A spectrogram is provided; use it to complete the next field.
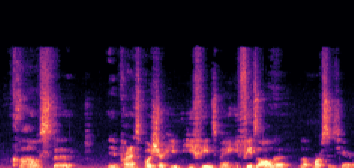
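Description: In a put-on character voice, the speaker mumbles at a moderate pace. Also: man, medium pitch for a man. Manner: sleepy, mumbling.

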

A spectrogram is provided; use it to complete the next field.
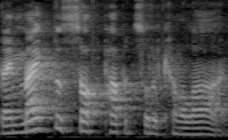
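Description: Audible room echo colors a man's voice as he talks at a fairly quick pace. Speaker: presenter. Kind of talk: tutorial. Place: home room. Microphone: phone near.

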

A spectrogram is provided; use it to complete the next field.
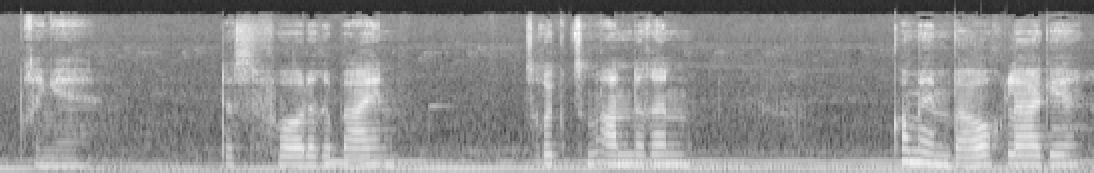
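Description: Over loud background noise, a woman with a very deep, low pitch speaks at a very slow pace with very wide pitch swings. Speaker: yoga teacher. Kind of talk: guided yoga instruction. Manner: calm, gentle.

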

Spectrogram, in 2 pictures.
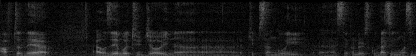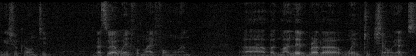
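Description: A man with a very deep, low pitch and a dark, mellow tone speaks in monotone, flat intonation. Long, frequent pauses come through over light background noise. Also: moderate pace. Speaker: interview guest. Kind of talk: interview answer. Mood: relaxed, reminiscing. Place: office. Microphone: lapel.

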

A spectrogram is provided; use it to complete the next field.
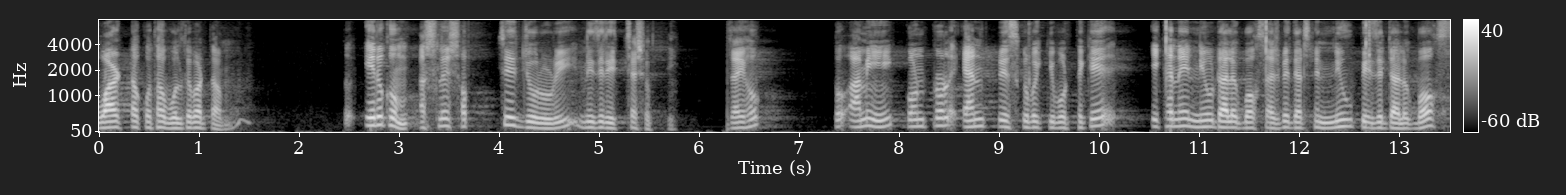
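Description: A man with an unremarkable speaking voice, fairly high in pitch with ordinary pitch variation, in a dry, close sound with no echo. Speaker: graphic design instructor. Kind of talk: live online class lecture.

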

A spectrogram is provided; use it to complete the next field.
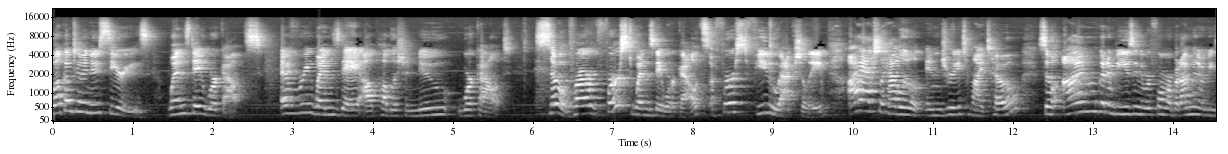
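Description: The voice is raised and projected, moving at a moderate pace with hardly any pauses, and the room echo is audible. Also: woman. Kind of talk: tutorial. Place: home room. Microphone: camera far.

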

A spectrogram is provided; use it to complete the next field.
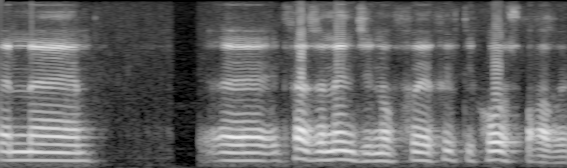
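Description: Against a quiet background, a man talks with a Greek accent at a fairly high pitch. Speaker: gamer. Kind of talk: casual gameplay chat. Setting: online voice chat. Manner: halting. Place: home room.

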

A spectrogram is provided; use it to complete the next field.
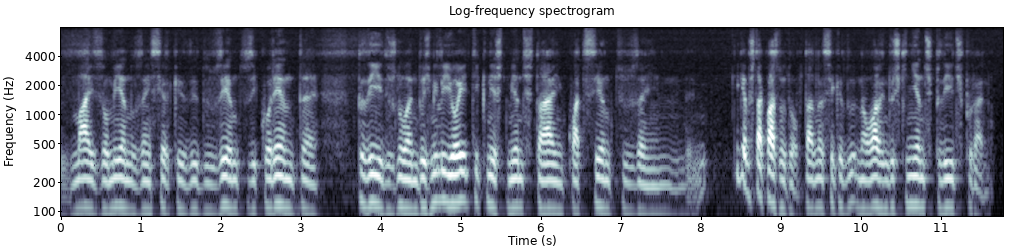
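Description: A man with a fairly low pitch speaks in a dark, mellow tone with fairly even intonation. His pace is fairly slow, and the recording is very clean with a silent background. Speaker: architects' association president. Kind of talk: radio interview. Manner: halting.

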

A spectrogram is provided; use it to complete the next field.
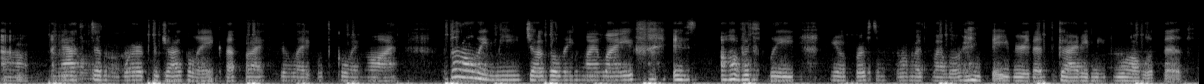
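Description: Speaking with an American accent at a moderate pace, the voice shows ordinary pitch variation and big swings in loudness over noticeable background noise. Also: woman. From US South, South Carolina. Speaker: dance company owner. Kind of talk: personal video blog. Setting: webcam in a coffee shop. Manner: casual, hesitant. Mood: warm, grateful. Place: cafe. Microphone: webcam.

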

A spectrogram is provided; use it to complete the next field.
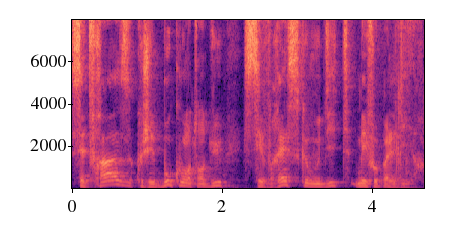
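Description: A man at a fairly slow pace, with very wide pitch swings and light background noise. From Alsace, France (Wolfisheim near Strasbourg); Alsace, France. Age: 50s. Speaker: comedian and radio/TV columnist; interviewee, comedian. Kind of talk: interview testimony; interview answer. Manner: hesitant, with fillers. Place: studio. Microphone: lapel.

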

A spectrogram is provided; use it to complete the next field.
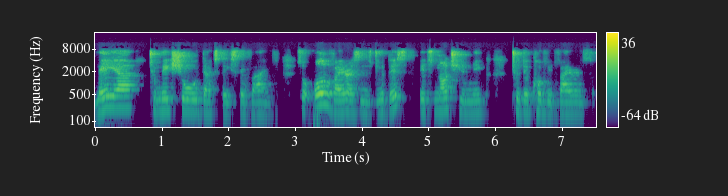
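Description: Her intonation fairly even, a woman talks at a moderate pace against a quiet background. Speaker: guest. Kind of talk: interview answer. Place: home room. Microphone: video call.

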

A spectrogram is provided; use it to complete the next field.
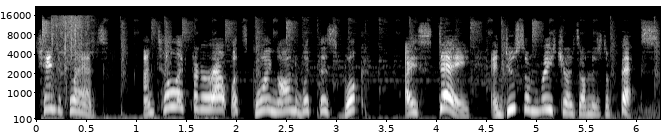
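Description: A cartoonish character voice at an extremely high pitch and moderate pace, with faint music in the background. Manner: formal, stiff, matter-of-fact.

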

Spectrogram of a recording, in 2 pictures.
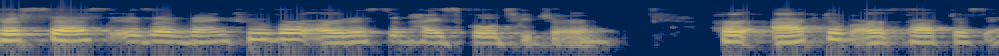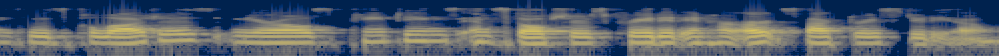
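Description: This woman talks at a moderate pace with ordinary pitch variation and big swings in loudness. The background is quiet. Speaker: panel moderator. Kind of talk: panel moderation. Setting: stage with audience. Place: hall. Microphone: podium.

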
